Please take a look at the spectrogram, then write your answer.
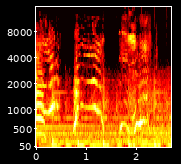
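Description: A police dog barks and yelps in short, excited bursts during a police entry into a house, loud and close, while an officer shouts over it.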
